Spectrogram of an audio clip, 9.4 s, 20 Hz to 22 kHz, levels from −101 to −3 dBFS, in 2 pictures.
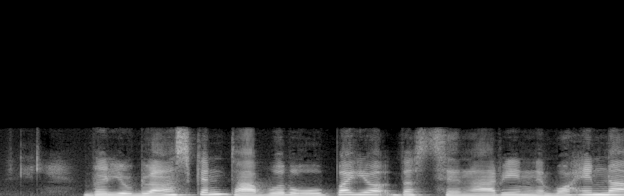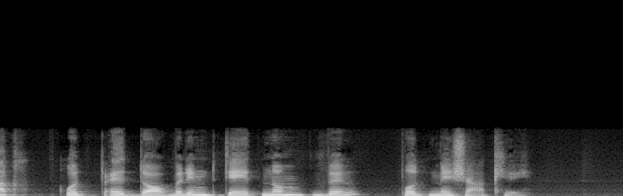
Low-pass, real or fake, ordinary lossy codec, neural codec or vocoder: none; fake; none; codec, 16 kHz, 0.5 kbps, FunCodec, trained on LibriTTS, 25 frames a second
